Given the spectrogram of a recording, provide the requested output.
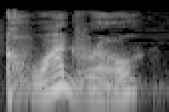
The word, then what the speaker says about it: QDRO: And this has a special acronym, and people pronounce it QUADRO because it stands for Qualified Domestic Relations Order, a QDRO.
